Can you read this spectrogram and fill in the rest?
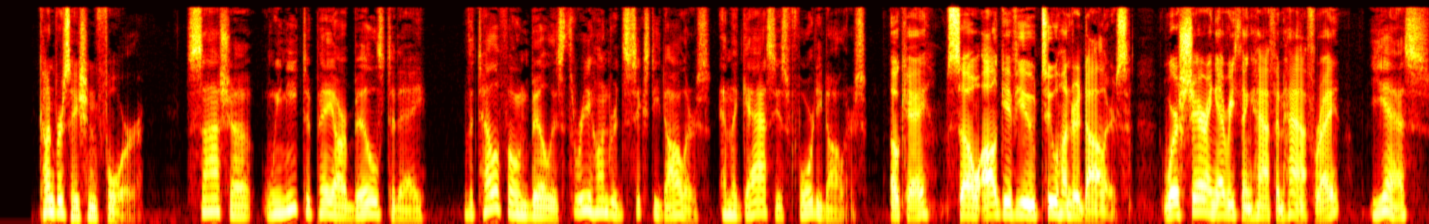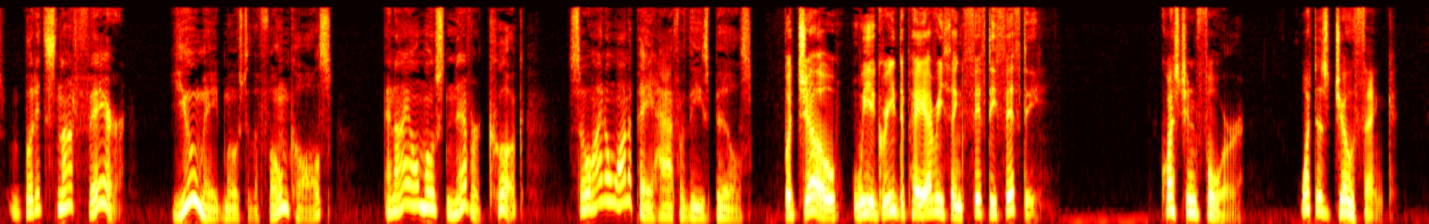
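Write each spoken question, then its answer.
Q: What does Joe think?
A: Sasha should pay more than half because she made most of the calls and cooks more.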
